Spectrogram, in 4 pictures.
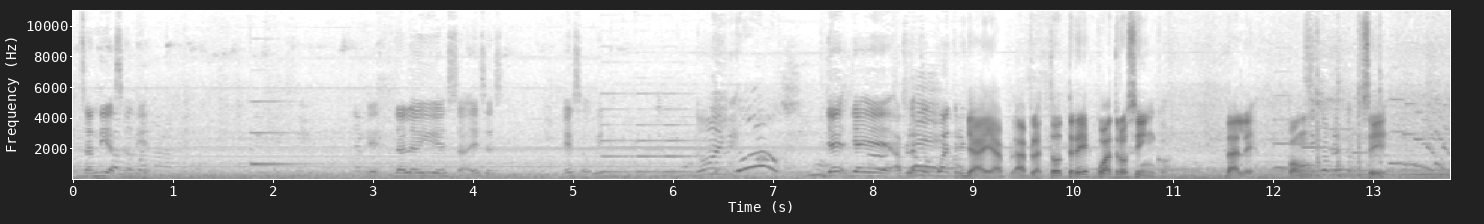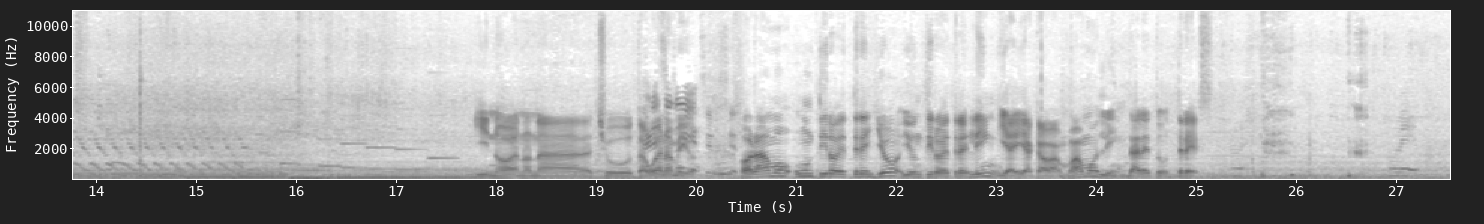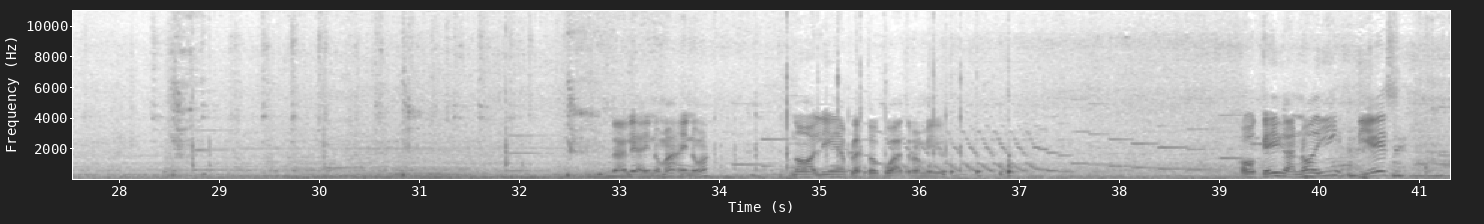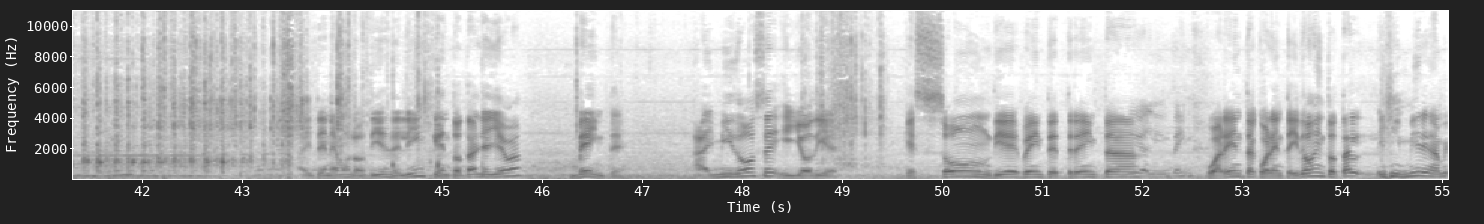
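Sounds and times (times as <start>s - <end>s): coin hopper motor humming: 9.0s - 18.5s, 33.2s - 45.0s, 48.7s - 49.5s
slot machine electronic beeps: 11.9s - 18.0s, 34.1s - 43.8s
coins clattering into metal tray: 41.4s - 45.0s, 48.7s - 49.5s.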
